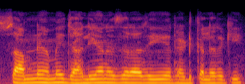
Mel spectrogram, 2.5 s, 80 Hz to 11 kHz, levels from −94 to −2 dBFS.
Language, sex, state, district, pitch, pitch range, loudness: Hindi, male, Bihar, Saharsa, 135 Hz, 135-140 Hz, -19 LUFS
